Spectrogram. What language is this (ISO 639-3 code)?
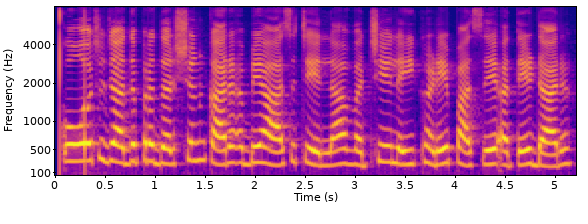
pan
